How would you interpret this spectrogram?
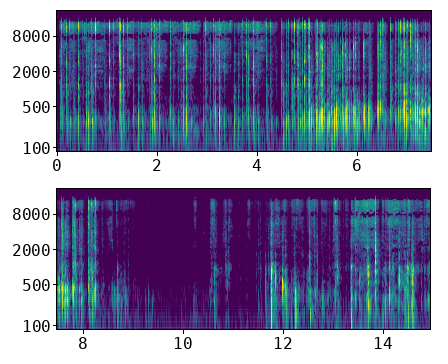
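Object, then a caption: Cardboard box. Long yellow nails tap and scratch rapidly on a long, hollow white cardboard Apple Watch box held in both hands, making a dense, dry clatter of crisp clicks and rasping scrapes. The sound drops to near silence with a few scattered taps, then the box slides open and the brisk tapping resumes.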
